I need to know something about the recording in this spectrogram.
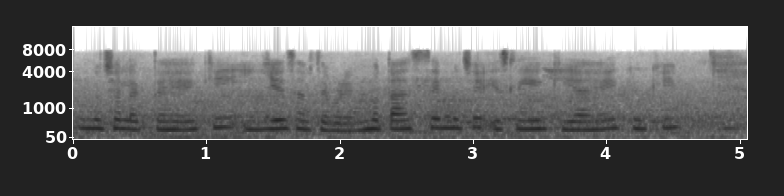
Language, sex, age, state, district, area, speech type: Urdu, female, 18-30, Uttar Pradesh, Aligarh, urban, spontaneous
